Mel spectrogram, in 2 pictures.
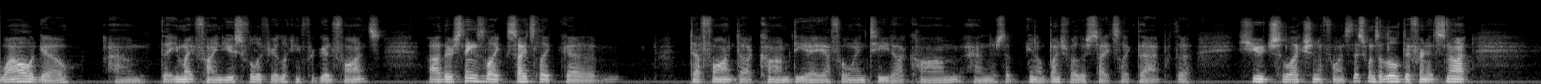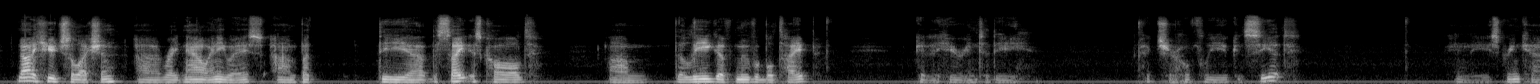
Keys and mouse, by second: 23.2 click.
